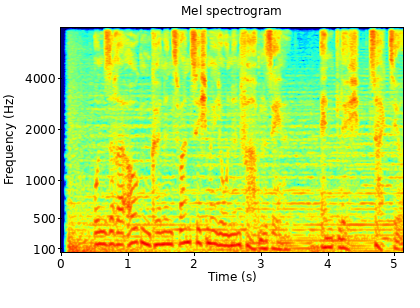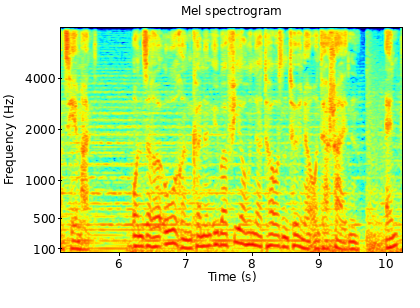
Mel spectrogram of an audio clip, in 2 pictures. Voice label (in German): Kraftvoll; Fremdtake; Samsung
